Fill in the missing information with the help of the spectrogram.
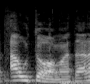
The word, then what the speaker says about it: Automata: Dopodiché volevo dirvi, il film Automata, l'accento è sulla O e non è spagnolo ma è greco.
